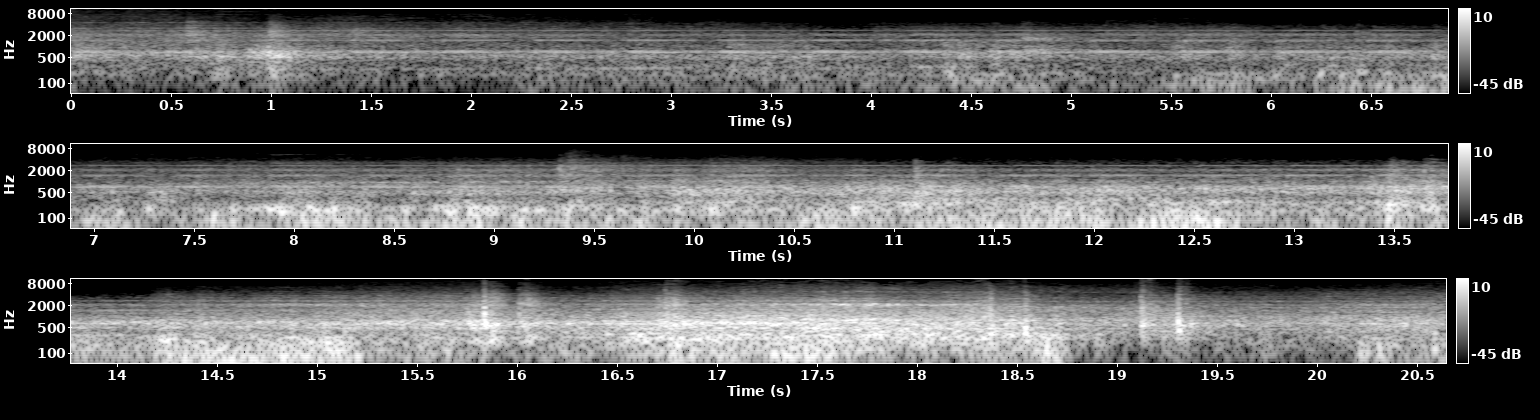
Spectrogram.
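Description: Hankai Tramway streetcar running along the track toward the listener, growing steadily louder, with a steady high whine over the rumble and a few sharp clicks of the wheels over rail joints near the end.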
